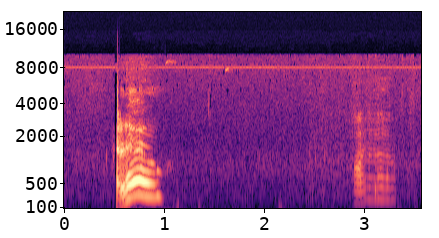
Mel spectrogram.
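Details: Flightless, unreleasable common raven kept as an educational bird at a raptor rehabilitation center, imitating phrases it has picked up from people. A loud, harmonic, rising-then-falling 'hello'-like utterance is followed about two seconds later by a softer, shorter repeat.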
